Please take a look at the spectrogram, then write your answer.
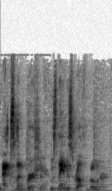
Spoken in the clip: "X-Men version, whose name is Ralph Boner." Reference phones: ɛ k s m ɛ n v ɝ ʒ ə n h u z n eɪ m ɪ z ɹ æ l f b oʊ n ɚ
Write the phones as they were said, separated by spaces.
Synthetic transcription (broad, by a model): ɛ k s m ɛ n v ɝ ʃ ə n h u z n eɪ m ɪ z ɹ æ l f b oʊ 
